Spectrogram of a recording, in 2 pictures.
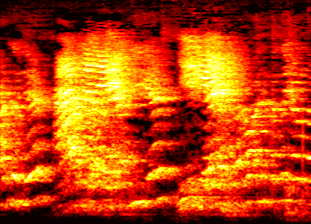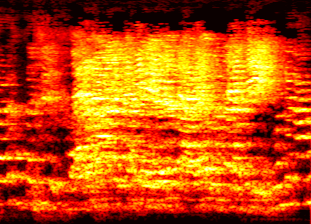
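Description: Children singing, in long phrases with short breaks between them.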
